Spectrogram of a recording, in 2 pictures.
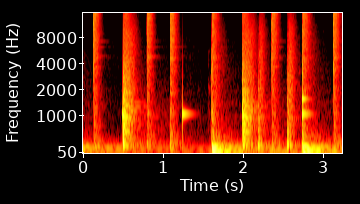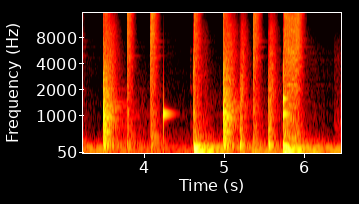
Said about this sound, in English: So if I wanted to play in a mixture of 8th notes, 8th note triplets, and 16th notes, it would sound like this.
